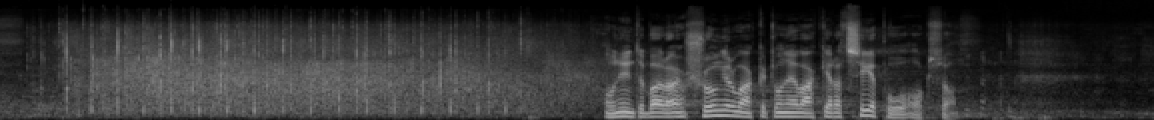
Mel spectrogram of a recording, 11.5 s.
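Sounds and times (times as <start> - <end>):
audience applause: 0.0 - 6.5
speech: 6.0 - 9.8.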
